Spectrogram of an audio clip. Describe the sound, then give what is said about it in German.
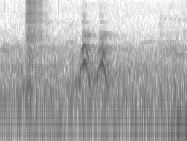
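A dog barks twice in quick succession somewhere in the background, the yaps fairly faint against a steady outdoor hiss, with a brief sharp noise burst just before. “Und ich meine, ihr hört ja wahrscheinlich auch die ganze Zeit den, den Hund bellen im Hintergrund.”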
